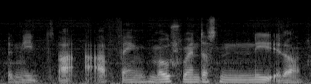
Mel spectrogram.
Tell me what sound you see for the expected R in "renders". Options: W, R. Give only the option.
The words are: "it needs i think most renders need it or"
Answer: W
